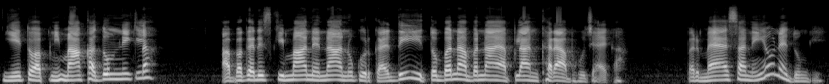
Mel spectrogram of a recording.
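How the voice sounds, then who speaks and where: A woman's voice: mid-range voice, lively intonation, normal speed, a bit bright, no room sound, studio quality, natural voice. A woman voicing a scheming middle-aged mother of a bride in a cartoon, nagging and lecturing persuasively. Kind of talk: Hindi cartoon story acting.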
